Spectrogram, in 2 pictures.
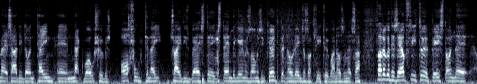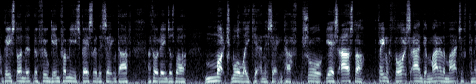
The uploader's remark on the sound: Reaction from the car after leaving Ibrox.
